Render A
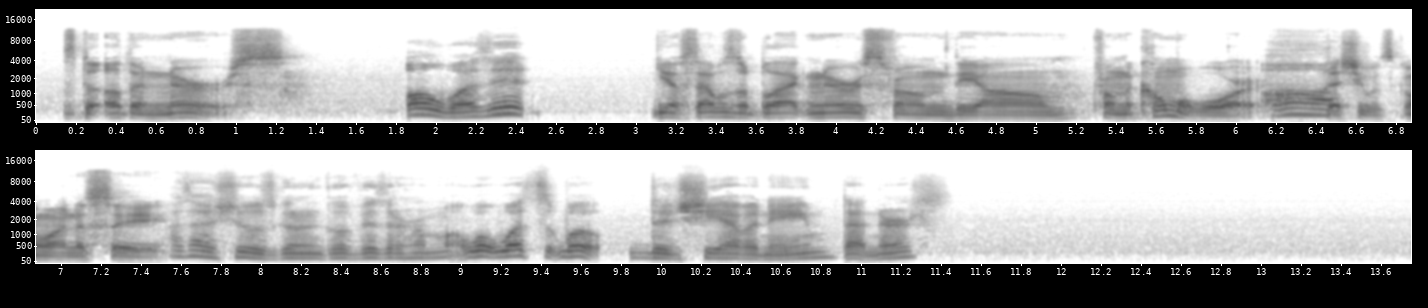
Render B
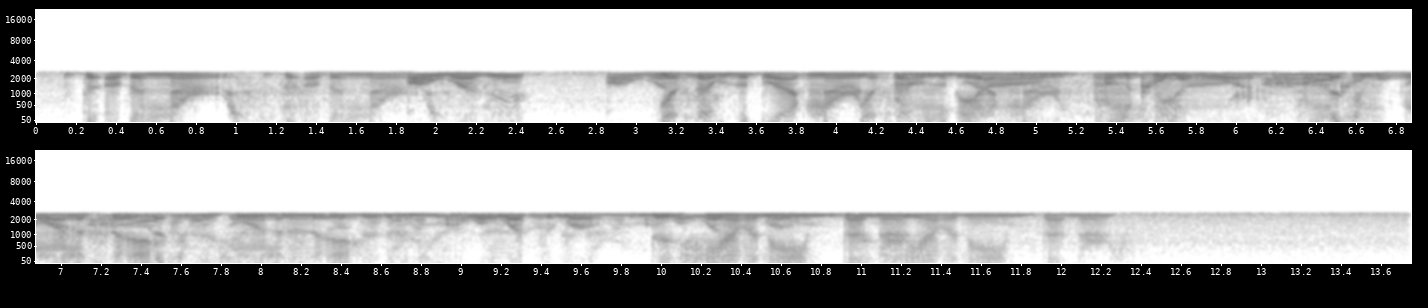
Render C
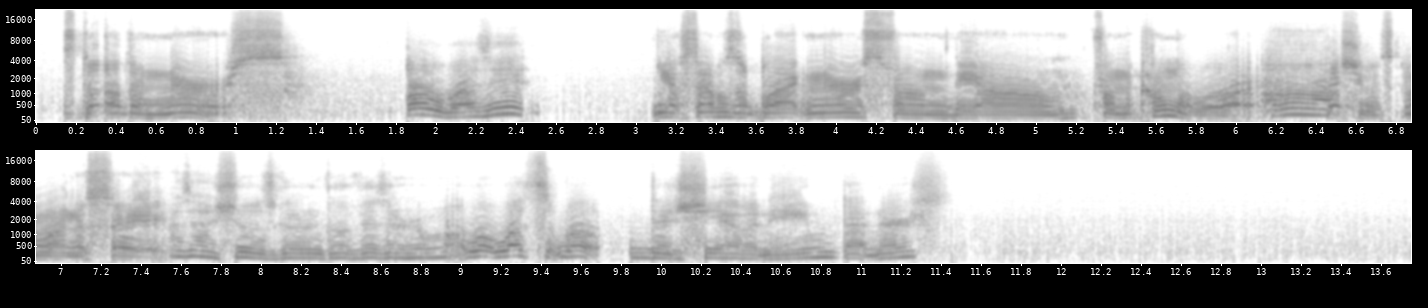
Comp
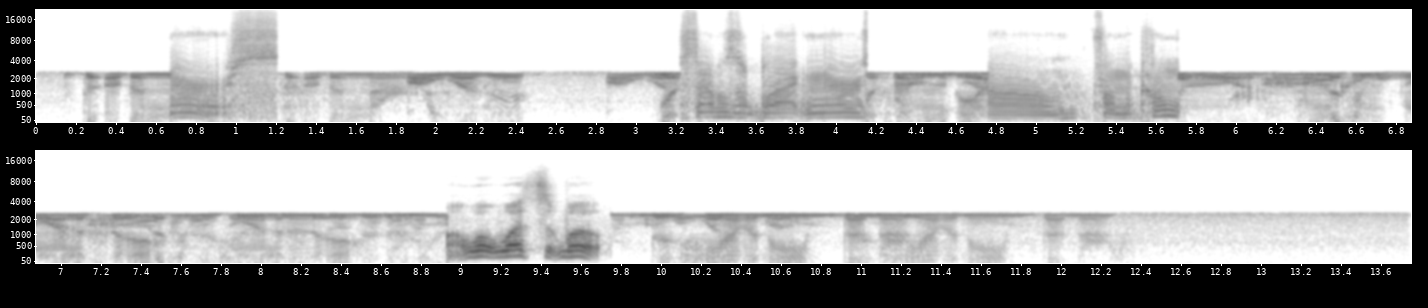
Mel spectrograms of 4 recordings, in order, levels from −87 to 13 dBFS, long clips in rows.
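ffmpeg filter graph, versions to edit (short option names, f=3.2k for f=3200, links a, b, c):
-filter_complex "[2:a]asplit=3[a][b][c];[1:a]asplit=5[d][e][f][g][h];[d]atrim=end=0.672[i];[a]atrim=start=0.668:end=1.202[j];[e]atrim=start=1.198:end=3.222[k];[b]atrim=start=3.218:end=4.152[l];[f]atrim=start=4.148:end=4.762[m];[c]atrim=start=4.758:end=5.712[n];[g]atrim=start=5.708:end=8.932[o];[0:a]atrim=start=8.928:end=9.752[p];[h]atrim=start=9.748[q];[i][j]acrossfade=d=0.004:c1=hsin:c2=hsin[r];[r][k]acrossfade=d=0.004:c1=hsin:c2=hsin[s];[s][l]acrossfade=d=0.004:c1=hsin:c2=hsin[t];[t][m]acrossfade=d=0.004:c1=hsin:c2=hsin[u];[u][n]acrossfade=d=0.004:c1=hsin:c2=hsin[v];[v][o]acrossfade=d=0.004:c1=hsin:c2=hsin[w];[w][p]acrossfade=d=0.004:c1=hsin:c2=hsin[x];[x][q]acrossfade=d=0.004:c1=hsin:c2=hsin"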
